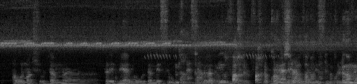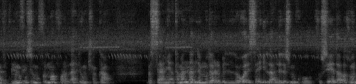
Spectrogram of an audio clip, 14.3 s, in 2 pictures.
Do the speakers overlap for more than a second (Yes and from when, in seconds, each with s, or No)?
Yes, from 3.5 s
